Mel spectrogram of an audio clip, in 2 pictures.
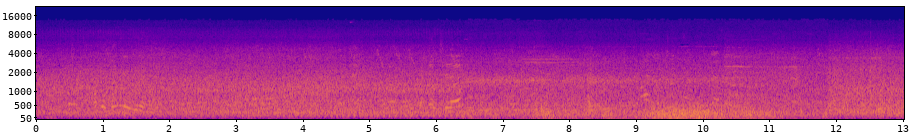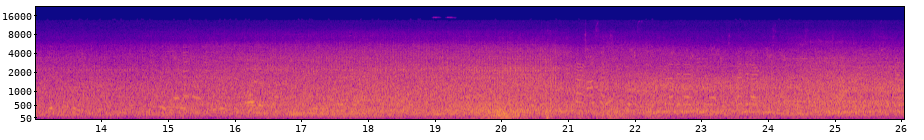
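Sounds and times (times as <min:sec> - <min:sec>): cars idling and passing: 0:00.0 - 0:26.0
faint indistinct voices: 0:00.0 - 0:26.0.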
